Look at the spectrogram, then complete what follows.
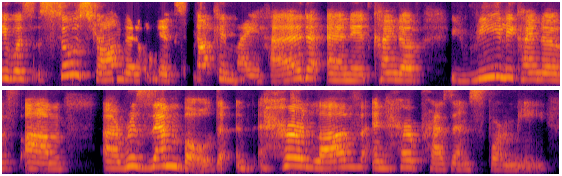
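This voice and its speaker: Higher-voiced woman leading a group talk. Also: a bit bright. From Iran. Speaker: speaker leading a group session.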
